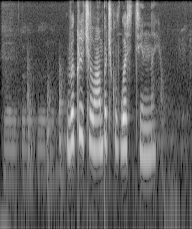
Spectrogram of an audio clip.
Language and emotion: Russian, neutral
